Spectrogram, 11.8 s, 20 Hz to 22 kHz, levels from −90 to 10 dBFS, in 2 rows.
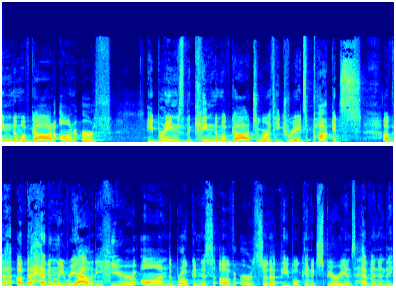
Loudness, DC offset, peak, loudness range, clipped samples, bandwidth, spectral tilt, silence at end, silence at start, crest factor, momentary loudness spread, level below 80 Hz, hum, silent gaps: -24 LUFS; under 0.1%; -8 dBFS; 4 LU; under 0.1%; 17 kHz; -3.5 dB/octave; 0 s; 0 s; 16 dB; 11 LU; -72 dBFS; none; none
